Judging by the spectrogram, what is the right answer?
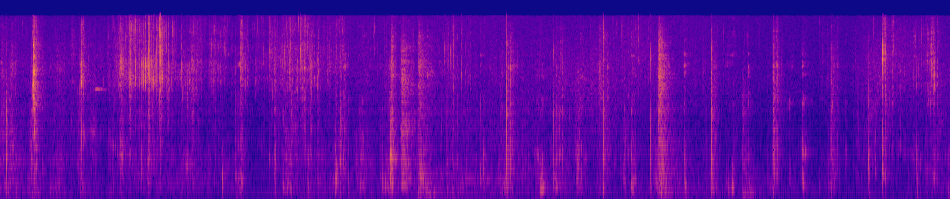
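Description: Crackling skin of crispy deep-fried pork belly (bagnet) crunching as it is bitten and chewed, a rapid, irregular run of sharp crunches.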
